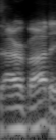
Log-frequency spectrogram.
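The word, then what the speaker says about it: Arribada: is from uh avribada is everybody is our pronunciation it is arabada yeah perfect the arabada initiative uh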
